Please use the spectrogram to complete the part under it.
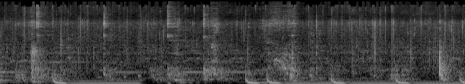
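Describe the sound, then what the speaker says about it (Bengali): Onion and green chilli frying in a pan, a loud close sizzle with repeated sharp knocks and scrapes of a spatula against the pan every second or so, no speech. "পেঁয়াজটা একটু ভেজে নিচ্ছি, পেঁয়াজ কাঁচা লঙ্কা"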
